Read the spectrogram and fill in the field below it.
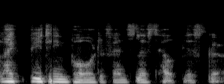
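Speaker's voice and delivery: whispered, in a character voice. Leaning down in character to speak into the stable master's ear: whispering in character. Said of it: "just whisper in his ear".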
